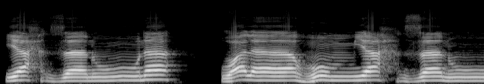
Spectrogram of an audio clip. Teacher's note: زا میں سیٹی کی آواز پیدا کرنی ہے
